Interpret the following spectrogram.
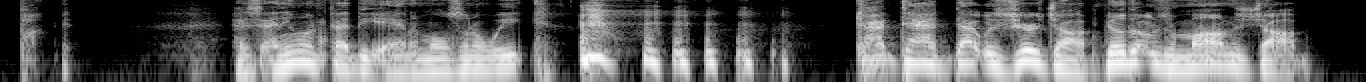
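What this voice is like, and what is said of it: Imitates other people's voices. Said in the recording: “is my impression of me and George Riley at your funeral”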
